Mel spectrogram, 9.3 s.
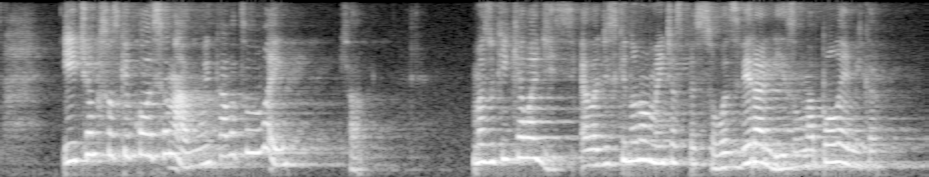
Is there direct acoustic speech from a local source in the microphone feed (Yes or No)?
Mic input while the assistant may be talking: Yes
